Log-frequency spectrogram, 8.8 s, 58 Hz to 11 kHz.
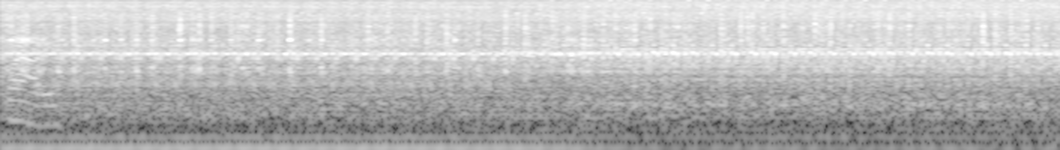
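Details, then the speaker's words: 1985 Mercedes 300D diesel idling during AC recharge, second can, sight glass still cloudy: steady thin whine over even idle; compressor cooling but sounds bad, quieter when idle raised; owner suspects compressor may be failing. "Compressor's starting to get noisy. It may not be any good. It doesn't sound too good. It's cooling, but it doesn't sound good."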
